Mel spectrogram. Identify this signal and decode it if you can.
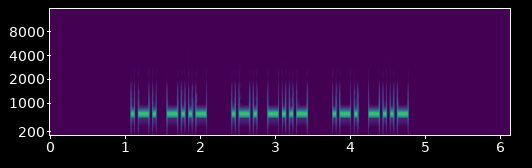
Morse code, heard as a keyed tone, about 25 wpm, 700 Hz. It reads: RX RX RX
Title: Abbreviations Repeated 3x - 25wpm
